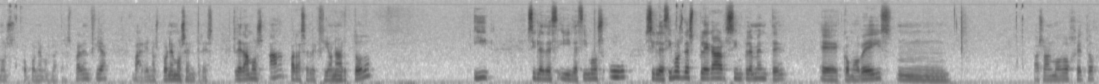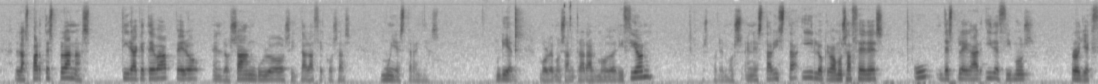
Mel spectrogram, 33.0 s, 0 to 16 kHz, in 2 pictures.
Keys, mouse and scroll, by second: 1.4 KP_3, 3.5 a, 8.9 u, 11.8-15.6 middle drag, 13.6 scroll up 1, 14.4 Tab, 15.8-19.4 middle drag, 19.5-24.4 middle drag, 24.2 Tab, 26.8 KP_3, 30.1 u.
